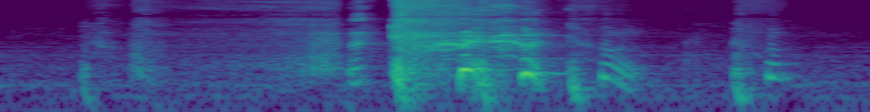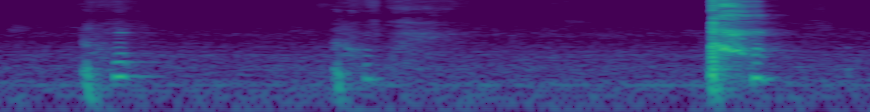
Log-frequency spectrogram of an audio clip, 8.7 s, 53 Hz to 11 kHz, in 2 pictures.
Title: 9 - coughing a bit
